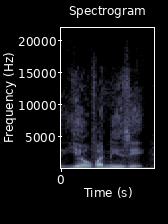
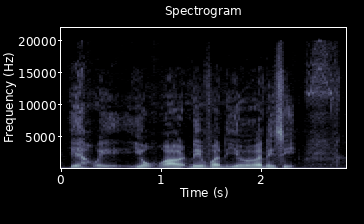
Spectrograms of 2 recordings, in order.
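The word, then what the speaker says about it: Jehovah Nissi: Kalau saudara sedikit masih ingat ya, bacanya dari belakang karena ini huruf Ibrani ya. YHWH Ni Si. Nah, ini kalau dengan titik di tengah kan double S ya. Nisi itu, Yehovah Nisi. Yehovah Nisi.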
